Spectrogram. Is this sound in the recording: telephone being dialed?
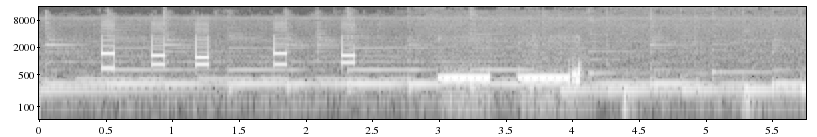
yes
